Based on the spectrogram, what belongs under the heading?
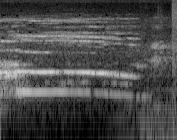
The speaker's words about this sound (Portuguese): Ah, galo sem jeito, não tem hora nem lugar para cantar. É só a gravação do plantão começar que segue-se o canto. Olha aí o primeiro ato aviário.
